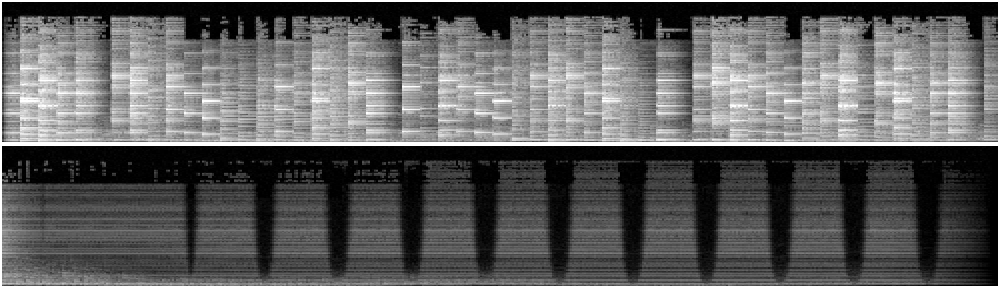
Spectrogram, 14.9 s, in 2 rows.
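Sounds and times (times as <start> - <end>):
FM-like synth bells: 0.0 - 10.5.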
